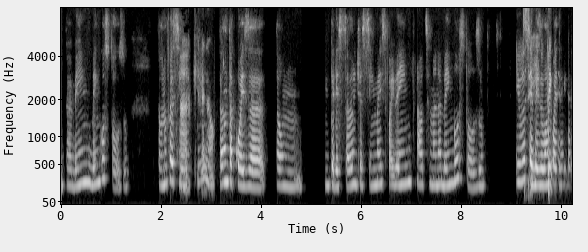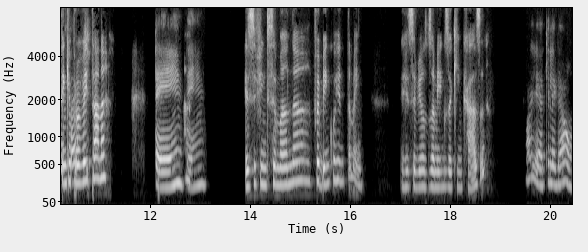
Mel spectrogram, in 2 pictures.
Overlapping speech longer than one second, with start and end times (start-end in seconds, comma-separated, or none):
9.3-10.8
